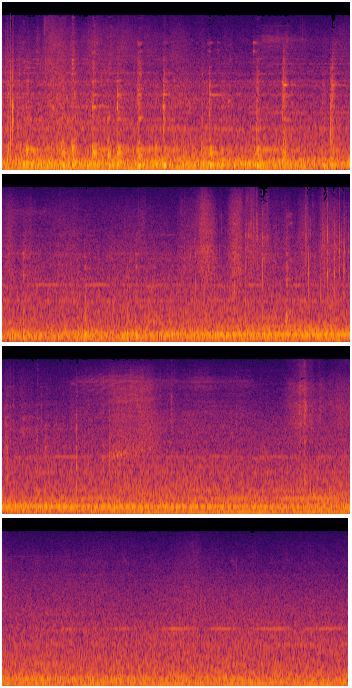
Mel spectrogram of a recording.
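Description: Bilevel commuter train pulling away over the rails: wheels clicking over rail joints during the first few seconds, then a steadier rumble with a low hum from about six seconds in, slowly fading as it recedes.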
